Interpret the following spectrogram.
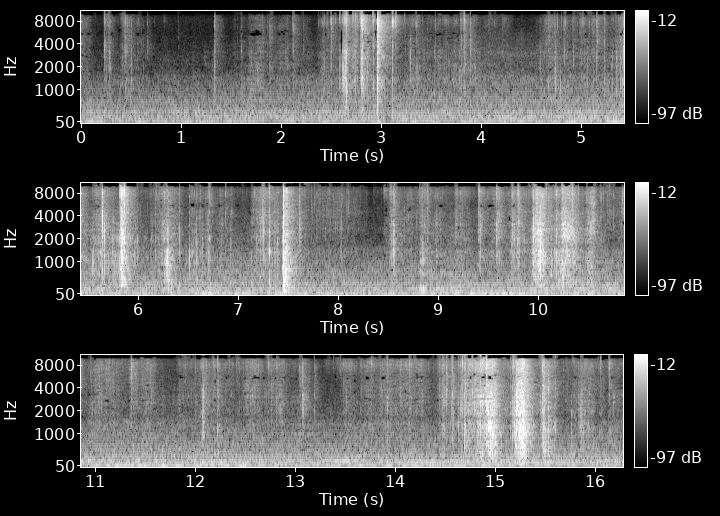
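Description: A small white mailer envelope being torn and unwrapped by hand: short bursts of crinkling and tearing several times over, with quiet handling between, the loudest near the end.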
